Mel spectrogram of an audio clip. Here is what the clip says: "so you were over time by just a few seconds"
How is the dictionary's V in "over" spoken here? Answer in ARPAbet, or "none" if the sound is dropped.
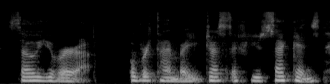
V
